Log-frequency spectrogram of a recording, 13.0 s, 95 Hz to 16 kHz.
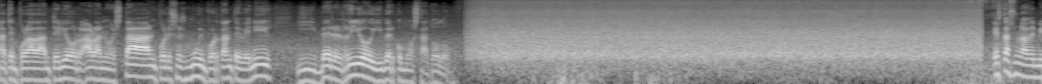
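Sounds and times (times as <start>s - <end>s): river rushing over rocks: 5.8s - 12.3s.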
